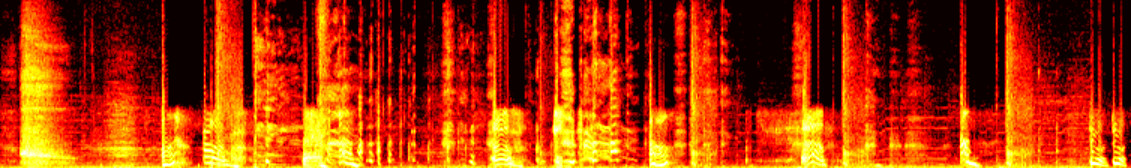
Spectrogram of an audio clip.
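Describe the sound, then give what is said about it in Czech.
Two girls in a grunting contest take turns imitating tennis grunts, as when hitting a ball, each having to be louder than the other. They trade sharp, loud vocal bursts that grow more strained as they go, with a few laughs mixed in. “tak vezmeme to hekání a pojďme hekat do éteru. Jako když odpalujete míček.”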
